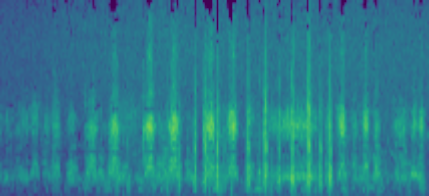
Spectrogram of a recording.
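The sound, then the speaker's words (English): A steady run of nasal mallard duck quacks, many short calls tumbling over one another as if from several birds, fairly loud and continuous with no talking. “Have you noticed a green-headed mallard standing on just one foot?”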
